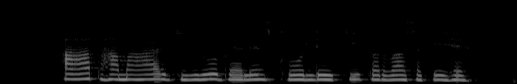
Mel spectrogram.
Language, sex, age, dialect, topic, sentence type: Magahi, female, 18-24, Northeastern/Surjapuri, banking, question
